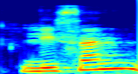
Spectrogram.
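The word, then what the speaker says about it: listen: लिसन, लिसन में T silent है।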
